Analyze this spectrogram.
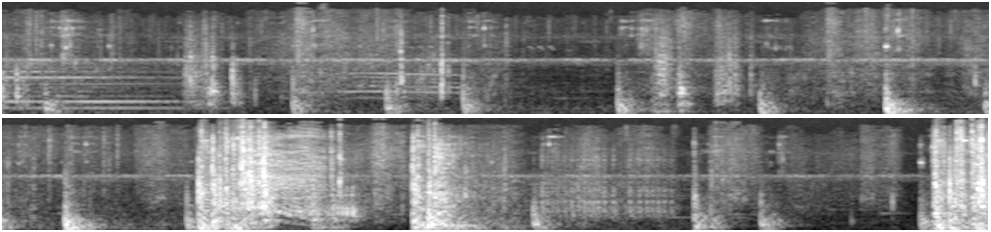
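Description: Boots thud on a wooden floor at a walking pace.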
